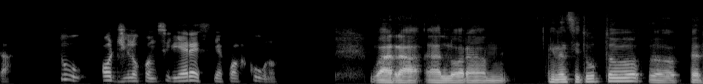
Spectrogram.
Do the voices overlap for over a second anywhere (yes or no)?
no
